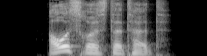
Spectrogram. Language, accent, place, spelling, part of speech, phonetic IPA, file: German, Germany, Berlin, ausrüstetet, verb, [ˈaʊ̯sˌʁʏstətət], De-ausrüstetet.ogg
- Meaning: inflection of ausrüsten: 1. second-person plural dependent preterite 2. second-person plural dependent subjunctive II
